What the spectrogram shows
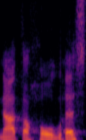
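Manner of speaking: usual speaking voice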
